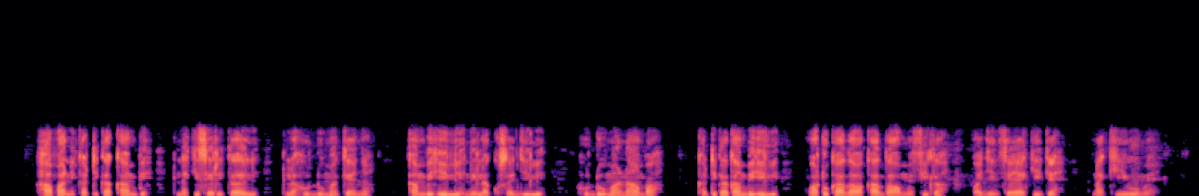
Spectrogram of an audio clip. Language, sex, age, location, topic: Swahili, female, 25-35, Kisumu, government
